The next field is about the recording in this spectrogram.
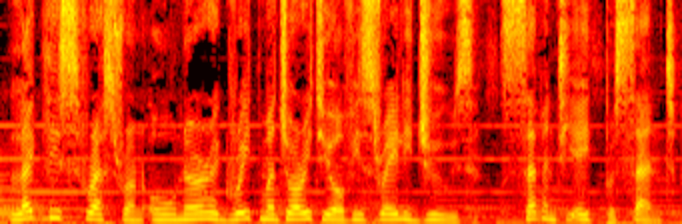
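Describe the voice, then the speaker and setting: A woman's voice: lowish voice, warm tone. A woman reporter reading scripted narration for a news report. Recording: music bed behind voice. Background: music.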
